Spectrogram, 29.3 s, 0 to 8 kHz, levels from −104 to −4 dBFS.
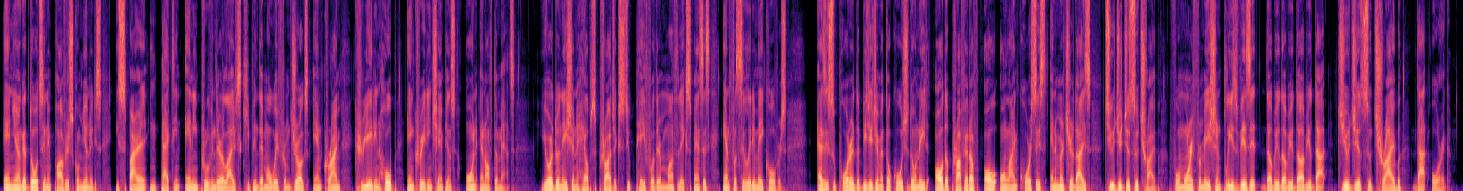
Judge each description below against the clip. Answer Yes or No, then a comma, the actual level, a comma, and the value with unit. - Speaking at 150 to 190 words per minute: No, average, 140 wpm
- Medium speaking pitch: No, low, 120 Hz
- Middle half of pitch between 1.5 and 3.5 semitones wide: Yes, narrow, 2.5 semitones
